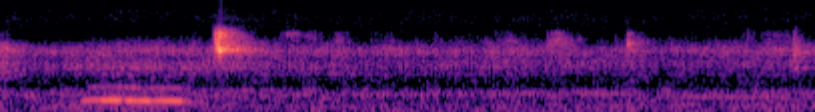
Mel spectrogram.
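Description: Distant yard work outside, a steady low drone of powered garden equipment, heard faintly through the room. About half a second in, a short hummed 'mm' from a voice, followed by a brief light tick.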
